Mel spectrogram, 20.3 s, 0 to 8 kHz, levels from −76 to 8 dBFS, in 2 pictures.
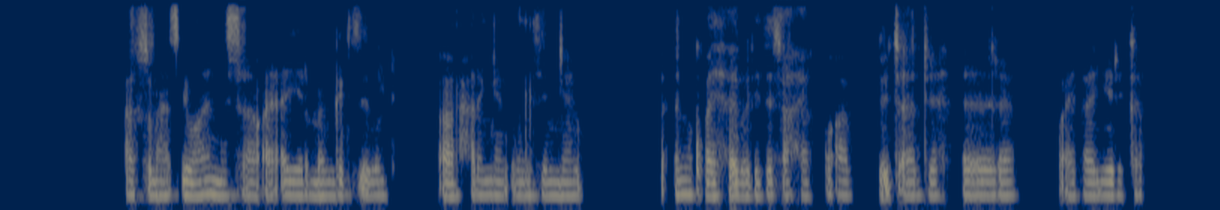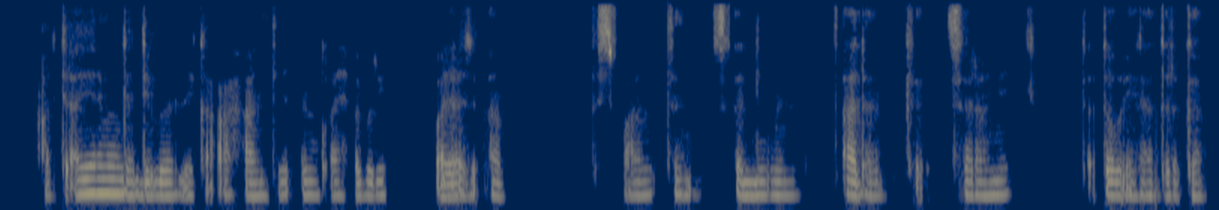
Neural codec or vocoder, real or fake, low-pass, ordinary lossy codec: codec, 16 kHz in and 24 kHz out, 1 kbps, XY-Tokenizer; fake; 7.2 kHz; AAC, 32 kbps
